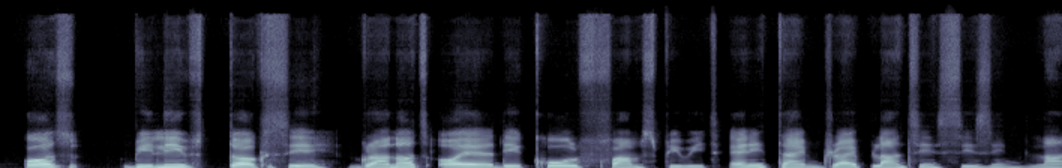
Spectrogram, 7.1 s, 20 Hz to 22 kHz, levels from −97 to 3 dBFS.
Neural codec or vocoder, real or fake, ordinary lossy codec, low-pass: autoencoder, 48 kHz, 128 numbers a frame, DAC-VAE, trained on Japanese speech; fake; none; none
